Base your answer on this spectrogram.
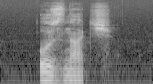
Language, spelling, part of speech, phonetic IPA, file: Polish, uznać, verb, [ˈuznat͡ɕ], Pl-uznać.ogg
